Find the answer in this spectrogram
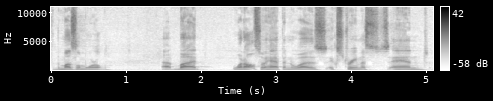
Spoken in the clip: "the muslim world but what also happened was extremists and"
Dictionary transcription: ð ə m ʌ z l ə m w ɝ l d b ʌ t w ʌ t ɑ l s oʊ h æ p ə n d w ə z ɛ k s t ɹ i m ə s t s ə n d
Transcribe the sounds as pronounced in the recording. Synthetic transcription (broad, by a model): ð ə m ʌ z l ə m w ɝ l d b ʌ t w ʌ t ɑ l s oʊ h æ p ə n d w ə z ɛ k s t ɹ i m ə s t s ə n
